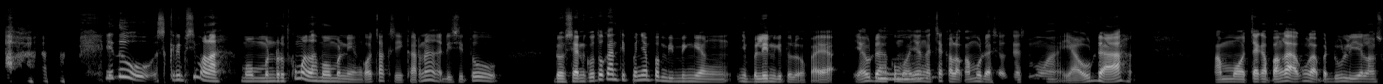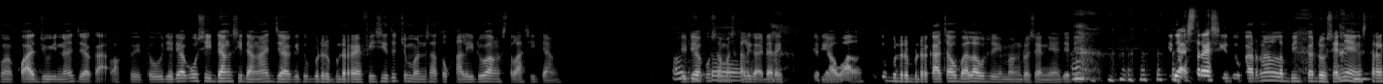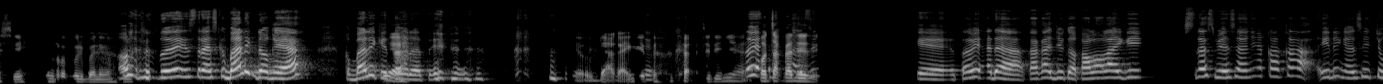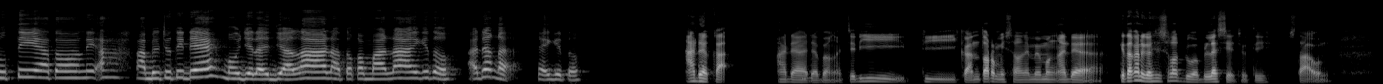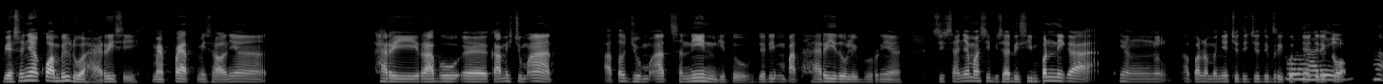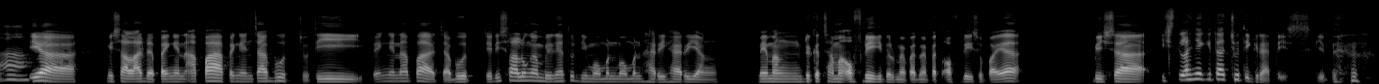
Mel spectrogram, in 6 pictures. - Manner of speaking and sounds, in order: chuckle; other background noise; laugh; chuckle; laughing while speaking: "stres"; chuckle; laughing while speaking: "gitu"; in English: "off day"; in English: "off day"; chuckle
- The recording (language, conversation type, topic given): Indonesian, podcast, Apa saja cara sederhana untuk mengurangi stres sehari-hari?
